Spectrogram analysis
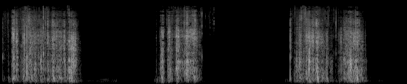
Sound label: Toast butter spread butter knife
